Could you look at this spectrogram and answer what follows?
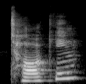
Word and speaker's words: talking: Talking. Som de o com acento agudo.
